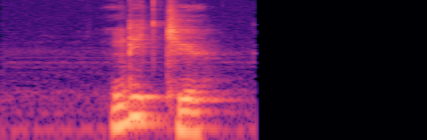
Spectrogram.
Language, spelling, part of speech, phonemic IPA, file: Dutch, liedje, noun, /ˈlicə/, Nl-liedje.ogg
- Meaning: diminutive of lied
